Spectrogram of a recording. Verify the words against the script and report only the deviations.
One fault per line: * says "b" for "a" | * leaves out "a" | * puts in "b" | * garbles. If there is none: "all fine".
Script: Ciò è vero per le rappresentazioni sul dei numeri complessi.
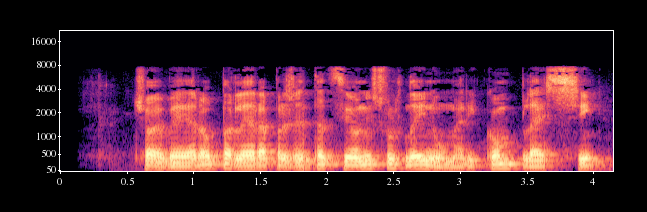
all fine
